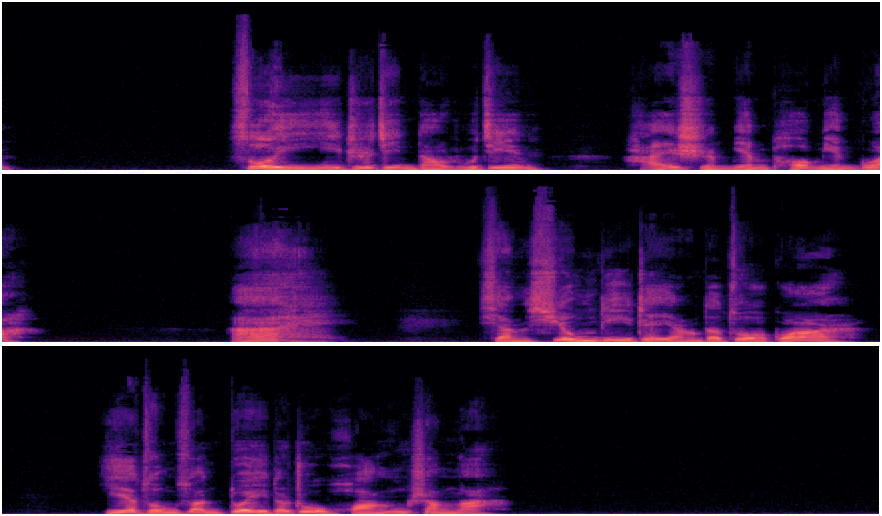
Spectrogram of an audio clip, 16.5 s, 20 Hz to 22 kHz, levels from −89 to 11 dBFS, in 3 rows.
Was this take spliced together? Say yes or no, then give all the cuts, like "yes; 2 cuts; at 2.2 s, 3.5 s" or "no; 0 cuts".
no; 0 cuts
